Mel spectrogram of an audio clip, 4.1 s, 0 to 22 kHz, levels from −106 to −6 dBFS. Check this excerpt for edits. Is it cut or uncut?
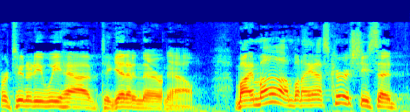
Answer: cut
